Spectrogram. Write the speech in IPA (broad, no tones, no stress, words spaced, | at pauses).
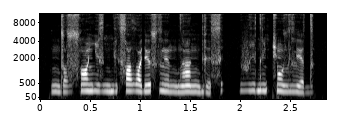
ndozsˤõʎiz ŋɡĩsɪðˤo ɾʲuslʲɔ̃ ndã ŋɡɪs | vidĩ cõzlʲad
